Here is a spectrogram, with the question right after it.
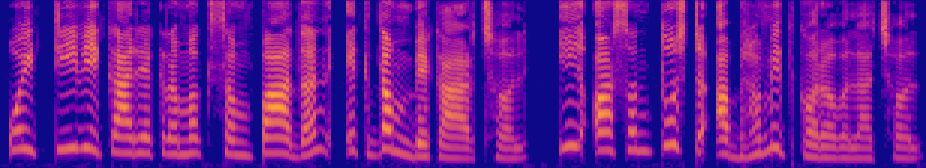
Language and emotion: Maithili, disgusted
